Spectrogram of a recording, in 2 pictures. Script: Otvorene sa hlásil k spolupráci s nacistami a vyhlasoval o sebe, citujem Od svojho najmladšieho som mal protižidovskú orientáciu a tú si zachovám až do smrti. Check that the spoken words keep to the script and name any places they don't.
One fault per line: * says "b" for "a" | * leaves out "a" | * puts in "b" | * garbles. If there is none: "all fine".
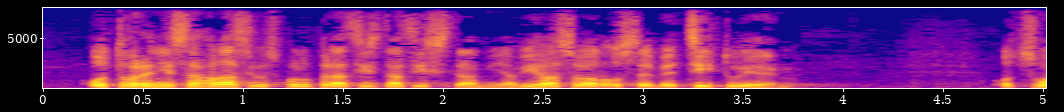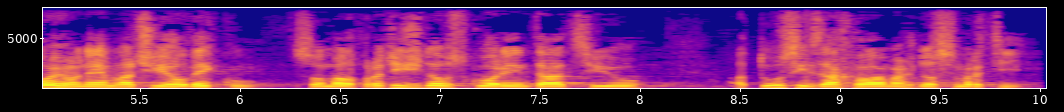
* puts in "veku"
